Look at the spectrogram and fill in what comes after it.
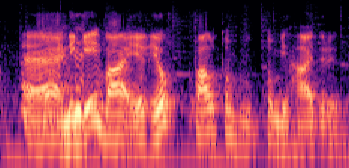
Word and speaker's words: Tomb: E é um jogo gostoso que mistura elementos de Uncharted, que mistura elementos de Tomb Raiders antigos. Inclusive, eu sempre falava Tomb Raider quando eu era pequena. – É, e os produtores falaram que é Tomb Raider, é U que se pronuncia.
